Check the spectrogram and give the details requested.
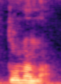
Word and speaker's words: Tonalá: It's Tonalá.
